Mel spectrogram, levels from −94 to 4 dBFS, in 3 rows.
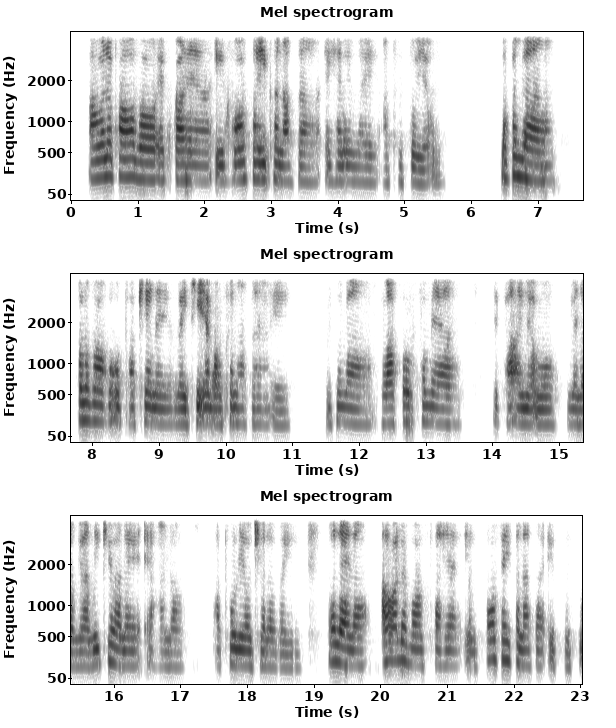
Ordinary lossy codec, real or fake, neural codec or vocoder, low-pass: none; real; none; 3.6 kHz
